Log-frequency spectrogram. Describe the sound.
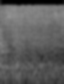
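Food sizzling on a barbecue: a dense, steady hiss of frying that carries on without a break through the brief moment.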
